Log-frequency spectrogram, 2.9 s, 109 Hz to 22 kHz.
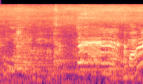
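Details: Newborn boy, 6 lb 14.4 oz, delivered by planned C-section at 7 a.m.; mother had hypertension late in pregnancy. A high, wavering cry starts midway after quieter room sounds: a normal newborn cry.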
